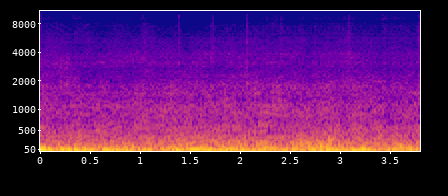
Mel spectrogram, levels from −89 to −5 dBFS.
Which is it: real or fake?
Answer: fake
